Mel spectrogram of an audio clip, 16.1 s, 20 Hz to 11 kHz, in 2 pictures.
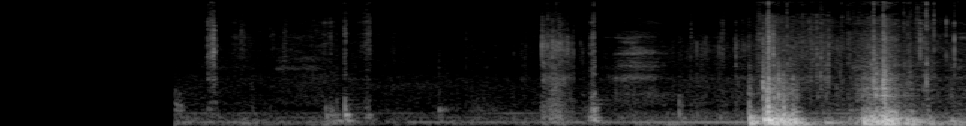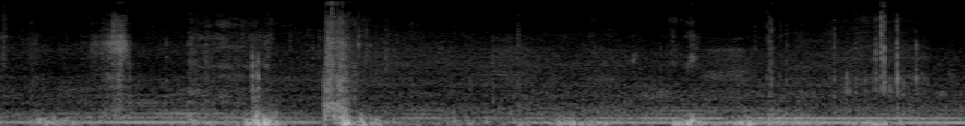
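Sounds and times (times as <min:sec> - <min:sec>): heavy thuds: 0:06.2 - 0:07.9.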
